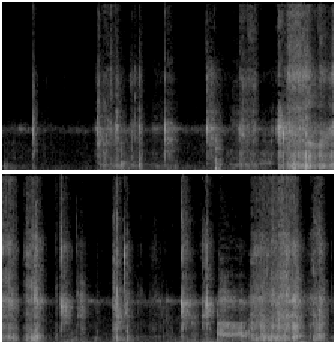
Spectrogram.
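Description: Close-up eating sounds of a piece of chicken eaten by hand: biting, tearing at the meat and chewing in irregular bursts with small clicks. They start about a second in.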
